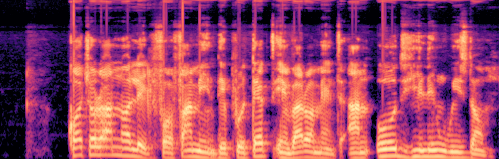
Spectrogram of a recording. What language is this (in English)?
Nigerian Pidgin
